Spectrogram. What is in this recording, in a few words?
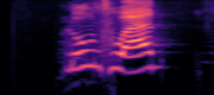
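"ship", female; lun2chuan2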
